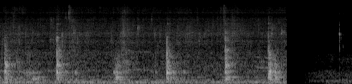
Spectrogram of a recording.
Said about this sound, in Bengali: আর এদিকে অল্প করে বুট ভেজে নিচ্ছি।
